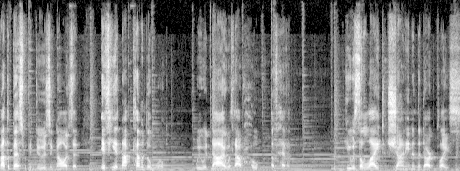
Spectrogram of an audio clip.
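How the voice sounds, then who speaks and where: With music in the background, a man of fairly low pitch speaks at a moderate pace with lively intonation. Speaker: church reader. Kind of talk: reading of a religious essay.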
